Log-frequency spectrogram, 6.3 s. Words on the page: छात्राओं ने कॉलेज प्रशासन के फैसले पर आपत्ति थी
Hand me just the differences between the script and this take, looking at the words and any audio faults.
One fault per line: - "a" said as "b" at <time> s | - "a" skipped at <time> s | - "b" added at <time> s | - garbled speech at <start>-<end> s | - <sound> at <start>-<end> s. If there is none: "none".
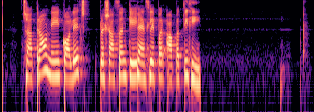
none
